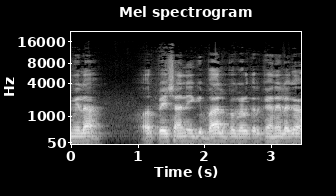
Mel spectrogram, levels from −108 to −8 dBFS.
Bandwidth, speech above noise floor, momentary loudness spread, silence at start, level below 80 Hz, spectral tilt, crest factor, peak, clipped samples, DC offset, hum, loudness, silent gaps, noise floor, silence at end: 11.5 kHz; 41 dB; 8 LU; 0 s; -60 dBFS; -4.5 dB/octave; 20 dB; -2 dBFS; under 0.1%; under 0.1%; none; -21 LUFS; none; -62 dBFS; 0 s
